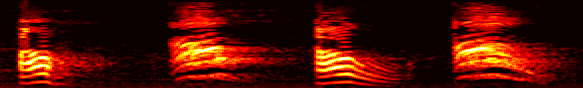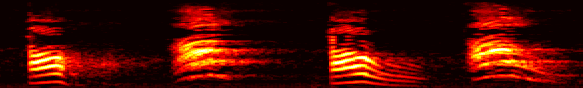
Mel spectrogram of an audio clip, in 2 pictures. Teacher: یعنی دونوں مخارج میں آواز حلق کے اوپر والے حصے میں جا کر رکی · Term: اقصی حلق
